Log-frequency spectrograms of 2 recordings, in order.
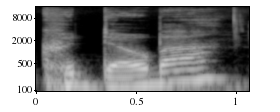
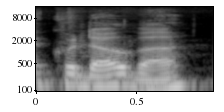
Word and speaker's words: Qdoba: I think it's pronounced Qdoba.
